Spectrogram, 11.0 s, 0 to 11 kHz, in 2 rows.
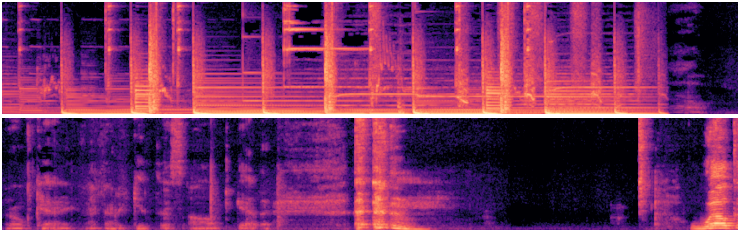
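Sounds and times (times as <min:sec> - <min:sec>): person clearing throat: 0:08.2 - 0:08.8.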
